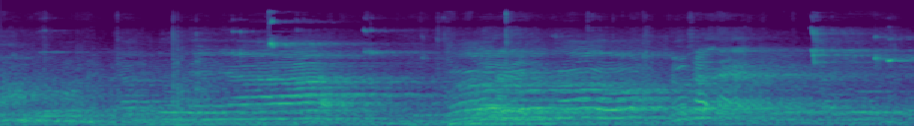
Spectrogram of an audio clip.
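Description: Indistinct voices of players talking and calling out in a reverberant sports hall, with a few sharp smacks of badminton rackets hitting the shuttlecock, one about two seconds in and two near the end.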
